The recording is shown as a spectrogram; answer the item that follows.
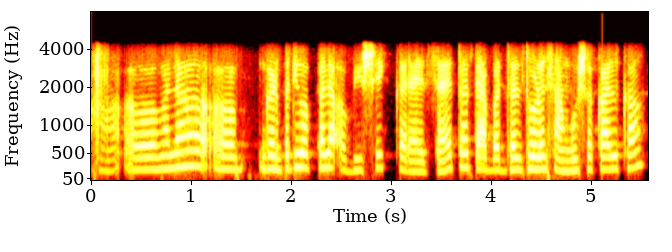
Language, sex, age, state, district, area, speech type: Marathi, female, 18-30, Maharashtra, Raigad, rural, conversation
